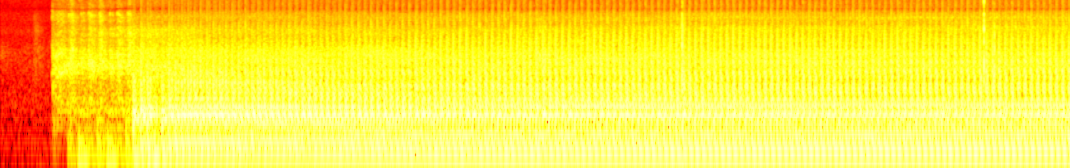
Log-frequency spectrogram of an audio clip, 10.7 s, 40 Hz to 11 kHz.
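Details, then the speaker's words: 2019 Yamaha Raptor 700 after Barker's dual exhaust install, with intake and Power Commander 5 tuner, in neutral: catches quickly into a loud, even thumping idle around four pulses a second, no misses; normal idle, owner says it sounds the way it should. "Sounds amazing, sounds the way it should. Very, very happy with it. The exhaust really was a clean, easy install."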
